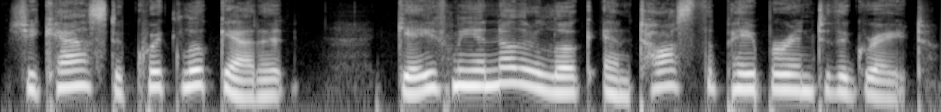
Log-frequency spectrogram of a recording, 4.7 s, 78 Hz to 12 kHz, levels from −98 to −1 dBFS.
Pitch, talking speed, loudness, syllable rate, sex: 215 Hz, 230 wpm, -16 LUFS, 5.9 syllables/s, female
